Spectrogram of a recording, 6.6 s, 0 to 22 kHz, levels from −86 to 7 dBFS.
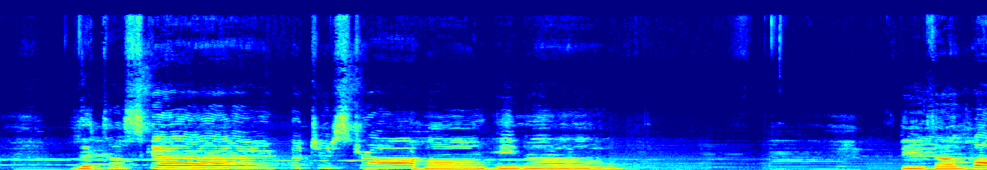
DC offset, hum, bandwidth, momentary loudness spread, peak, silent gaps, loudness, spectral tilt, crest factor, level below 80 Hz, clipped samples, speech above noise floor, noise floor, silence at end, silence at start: under 0.1%; none; over 20 kHz; 14 LU; -2 dBFS; none; -18 LUFS; -4 dB/octave; 16 dB; -60 dBFS; under 0.1%; 34 dB; -51 dBFS; 0 s; 0 s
